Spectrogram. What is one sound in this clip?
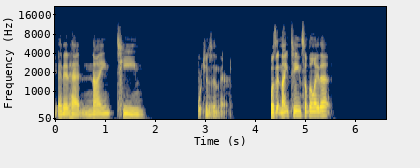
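A middle-aged man speaks calmly into a headset microphone, pausing between phrases.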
